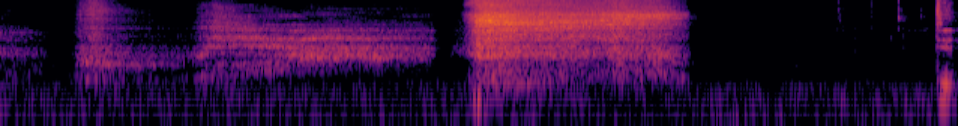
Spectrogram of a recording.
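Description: Two long, breathy gusts of breathing in and out straight into a microphone, the second louder and rougher, followed by a short quiet stretch and a faint click at the end.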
